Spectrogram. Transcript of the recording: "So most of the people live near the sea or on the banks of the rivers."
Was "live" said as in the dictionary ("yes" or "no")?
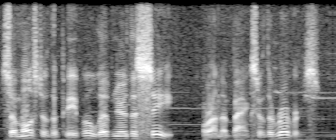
yes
